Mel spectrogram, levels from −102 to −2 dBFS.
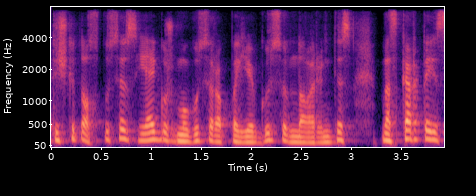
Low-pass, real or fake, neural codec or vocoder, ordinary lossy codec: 7.2 kHz; fake; codec, 16 kHz, 0.8 kbps, ZipCodec; AAC, 48 kbps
